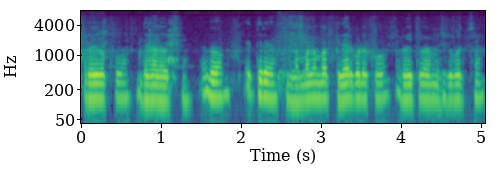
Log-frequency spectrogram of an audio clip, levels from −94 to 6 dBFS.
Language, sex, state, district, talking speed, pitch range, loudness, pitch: Odia, male, Odisha, Malkangiri, 105 wpm, 130-140 Hz, -16 LUFS, 135 Hz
